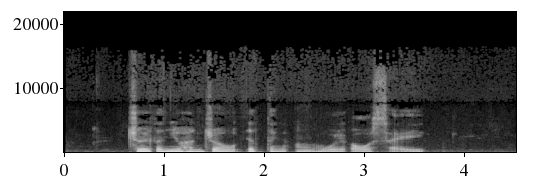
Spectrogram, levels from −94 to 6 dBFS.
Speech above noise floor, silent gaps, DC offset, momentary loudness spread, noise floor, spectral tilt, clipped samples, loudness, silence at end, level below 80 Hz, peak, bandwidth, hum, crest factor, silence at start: 38 dB; none; under 0.1%; 11 LU; -55 dBFS; -7 dB/octave; under 0.1%; -18 LUFS; 0.9 s; -48 dBFS; -4 dBFS; 15.5 kHz; none; 16 dB; 0.65 s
